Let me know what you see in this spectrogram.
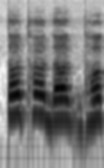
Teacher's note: त थ द ध का उच्चारण दंत से होता है इसमें हमारा जो जीभ है वोह दांत को टच करता है उसी प्रकार से ऊपर के दांतों के अंदर के जो मसूड़े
